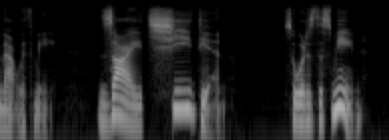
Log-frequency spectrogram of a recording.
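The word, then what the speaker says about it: 在七点: Listen carefully, zài qī diǎn. Why don't you try saying that with me? Zài qī diǎn.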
